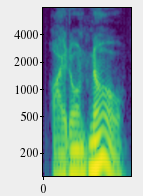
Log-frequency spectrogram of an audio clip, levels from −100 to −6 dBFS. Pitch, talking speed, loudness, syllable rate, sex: 115 Hz, 205 wpm, -15 LUFS, 4.5 syllables/s, male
